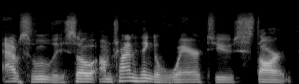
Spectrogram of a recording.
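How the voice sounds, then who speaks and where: A man's voice: mid-range voice, moderate pace, a bit bright, no echo, clean studio sound. A man in his twenties, a guest on an interview podcast, talking earnestly over a video call with many restarts. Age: 20s. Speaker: guest entrepreneur.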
